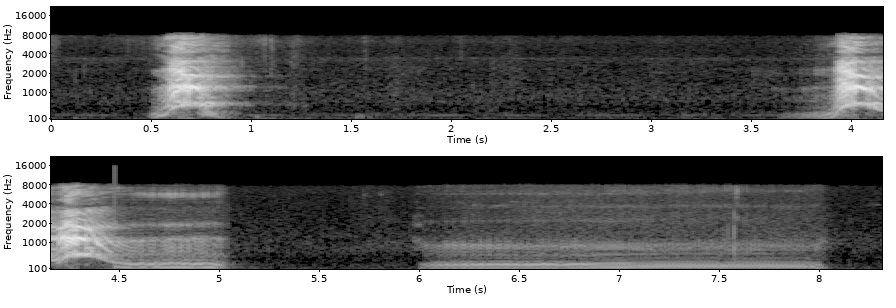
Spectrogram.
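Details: Doug, a Bedlington Terrier, barking at a grub he found in the garden: a sharp single bark, then a double bark trailing into a low growl, followed by a steady low growling rumble.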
